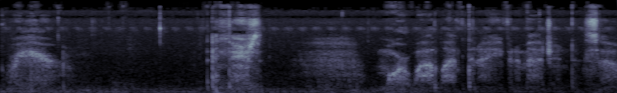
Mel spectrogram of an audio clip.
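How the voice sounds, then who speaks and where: A man's whisper at a moderate pace, with long, frequent pauses, over noticeable background noise. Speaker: travel vlogger. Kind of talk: casual vlog to camera. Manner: soft-spoken.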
